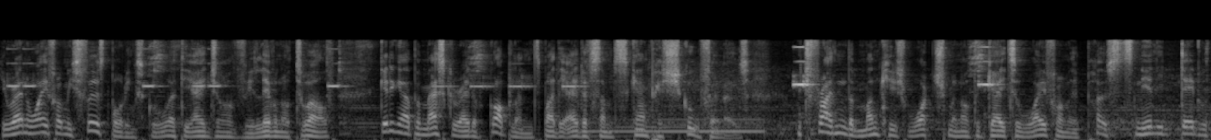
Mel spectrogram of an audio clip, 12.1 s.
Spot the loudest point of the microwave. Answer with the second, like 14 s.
8 s.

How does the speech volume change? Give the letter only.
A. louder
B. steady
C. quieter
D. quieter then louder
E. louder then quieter
B.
